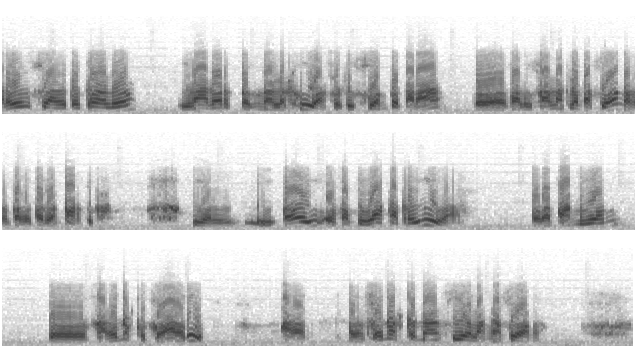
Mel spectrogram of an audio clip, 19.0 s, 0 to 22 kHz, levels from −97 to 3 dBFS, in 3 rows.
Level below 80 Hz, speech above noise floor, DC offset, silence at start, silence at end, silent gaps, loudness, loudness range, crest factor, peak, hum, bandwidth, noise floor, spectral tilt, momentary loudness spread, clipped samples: -68 dBFS; 35 dB; under 0.1%; 0 s; 0 s; none; -29 LUFS; 2 LU; 14 dB; -16 dBFS; none; 5.4 kHz; -63 dBFS; -7.5 dB/octave; 8 LU; under 0.1%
